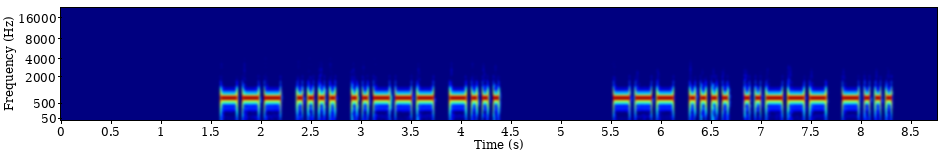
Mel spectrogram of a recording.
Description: Morse code, heard as a keyed tone, about 22 wpm, 700 Hz. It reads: OH2B OH2B
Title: DXCC-100 Call Signs - 4 Characters - Repeated 3x - 22wpm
